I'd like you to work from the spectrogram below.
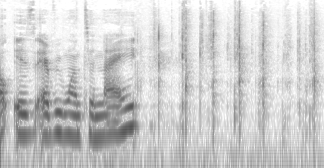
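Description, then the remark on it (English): A voice is heard briefly, then tarot cards are shuffled for a reading in a quick run of crisp, papery snaps and riffles, about eight distinct flicks in an uneven rhythm. “And if you are on the podcast and you hear some shuffling, obviously, because I'm doing readings.”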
